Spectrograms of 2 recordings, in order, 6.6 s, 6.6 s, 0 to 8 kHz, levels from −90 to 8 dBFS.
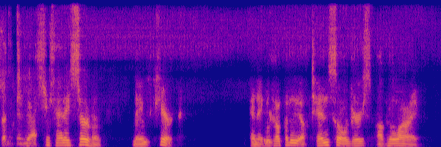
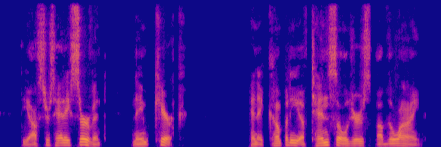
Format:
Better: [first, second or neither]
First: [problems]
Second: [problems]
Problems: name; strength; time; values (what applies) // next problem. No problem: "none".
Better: second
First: noise reduction (neural mask model Resemble Enhance denoiser)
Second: none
